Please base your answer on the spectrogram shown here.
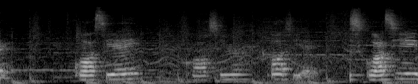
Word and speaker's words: Glossier: this glossier right that's how you say it glossy a Aussie Aussie a this glossy a future do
